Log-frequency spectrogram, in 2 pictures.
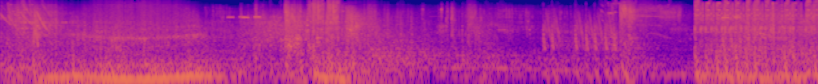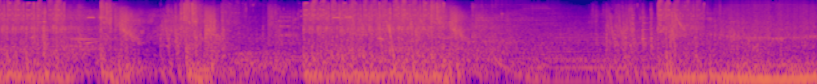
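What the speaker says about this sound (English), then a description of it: "I like how I can just tank missiles." Missiles explode and gunfire rattles in a video game, loud booming blasts and dense fusillades in waves with brief lulls between them, no voices.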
